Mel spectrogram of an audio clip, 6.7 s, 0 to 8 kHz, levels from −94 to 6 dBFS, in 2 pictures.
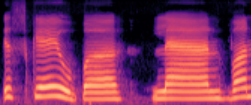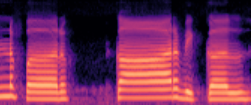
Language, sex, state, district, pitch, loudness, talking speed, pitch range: Hindi, female, Punjab, Fazilka, 200 Hz, -12 LUFS, 70 wpm, 190-230 Hz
